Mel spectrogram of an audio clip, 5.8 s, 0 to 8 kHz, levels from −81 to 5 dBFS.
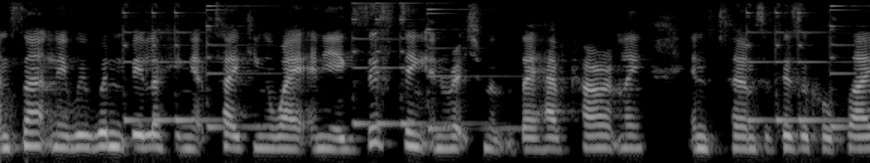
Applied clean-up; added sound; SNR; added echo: classical method Wiener filter.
